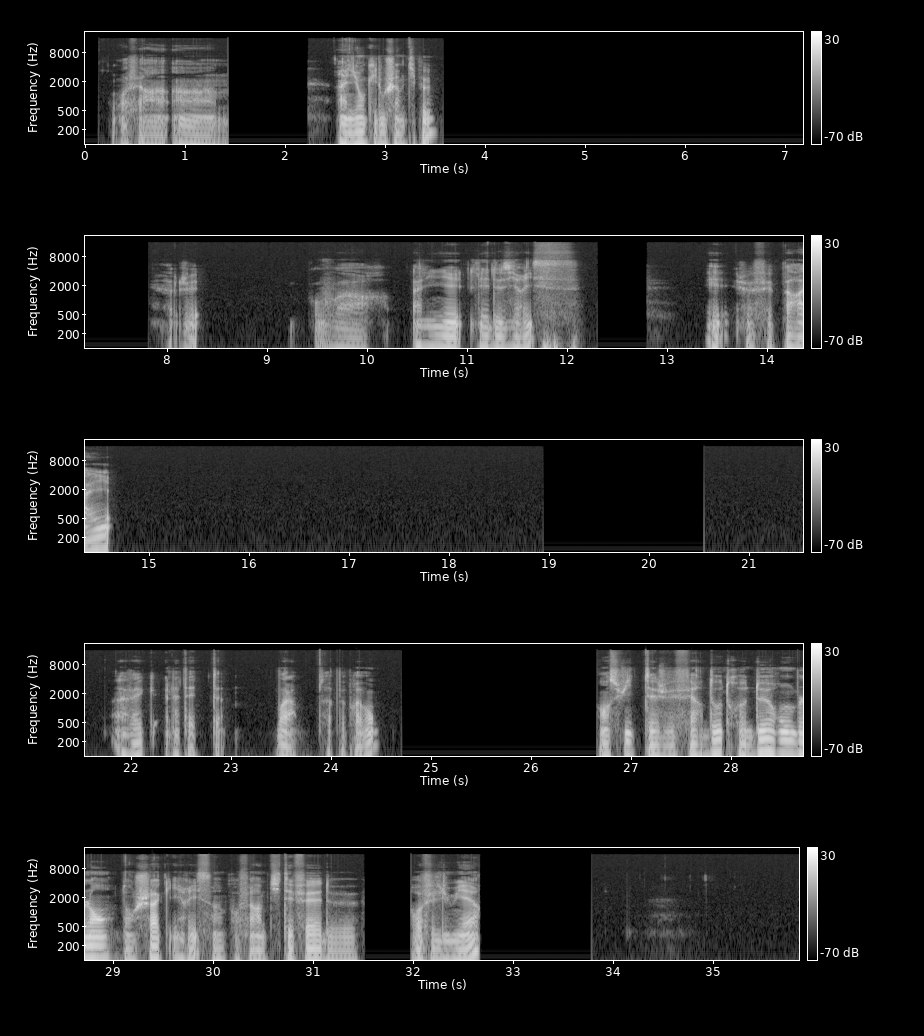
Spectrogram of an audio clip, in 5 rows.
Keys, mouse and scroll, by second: 0.1-1.3 drag, 1.8-4.1 drag, 5.0 click, 7.5-8.6 drag, 9.6 click, 11.0-12.1 drag, 13.1 click, 14.0-15.6 drag, 18.8 g, 19.6 click, 21.2 shift+click, 23.1 click, 24.3 click, 28.9 click, 31.2-32.5 ctrl+shift+drag, 34.0 click.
